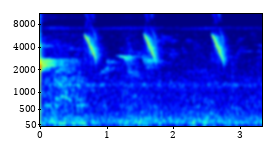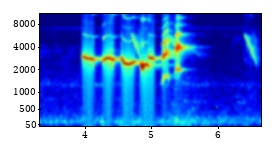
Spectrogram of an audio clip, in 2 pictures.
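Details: Wild and domestic Oriental magpie-robins calling back and forth in full song: scattered thin downslurred notes every second or so, interrupted by one short, loud burst of wavering whistles and a harsh final flourish.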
